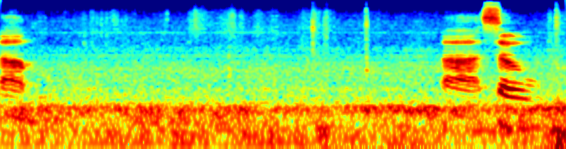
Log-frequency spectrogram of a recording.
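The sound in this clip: A car being driven, heard from inside: a steady low engine and road rumble runs throughout, with brief talking at the start and near the end.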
